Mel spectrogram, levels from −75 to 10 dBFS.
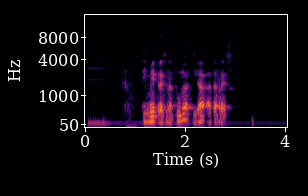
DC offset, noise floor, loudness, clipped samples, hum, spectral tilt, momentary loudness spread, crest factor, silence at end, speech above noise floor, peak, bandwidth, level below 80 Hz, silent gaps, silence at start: under 0.1%; -67 dBFS; -21 LUFS; under 0.1%; none; -9 dB/octave; 11 LU; 20 dB; 1.2 s; 47 dB; -4 dBFS; 9.6 kHz; -52 dBFS; none; 0.05 s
